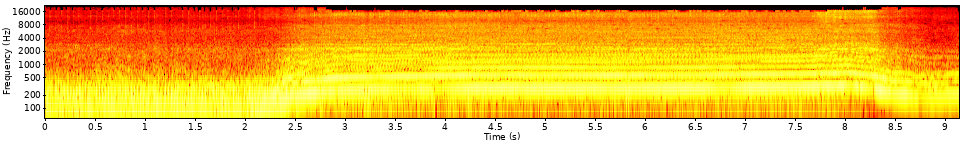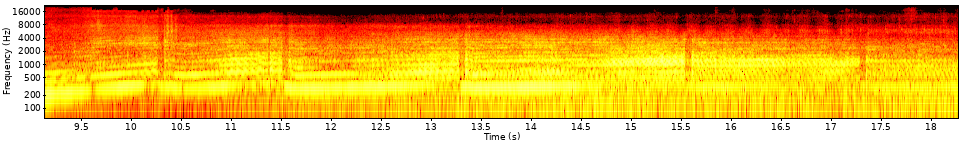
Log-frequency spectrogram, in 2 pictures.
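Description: A tuned race car fires up for a test pass and settles into a loud, sustained high-pitched engine drone, dipping and climbing with revs before holding steady again.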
